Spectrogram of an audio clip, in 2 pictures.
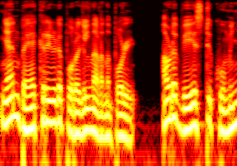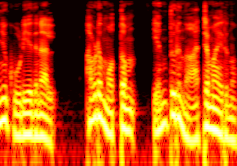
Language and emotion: Malayalam, disgusted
